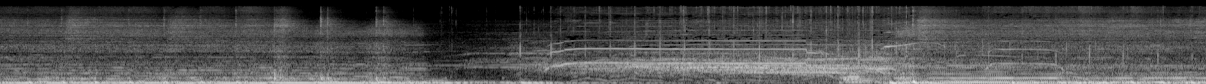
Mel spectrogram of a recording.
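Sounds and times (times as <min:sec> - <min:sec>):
live rock band playing: 0:00.0 - 0:04.4, 0:08.4 - 0:12.0
crowd cheering: 0:04.2 - 0:12.0.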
